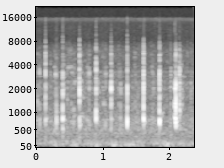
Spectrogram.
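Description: Tarot cards being shuffled and handled, giving light, irregular clicks and snaps at about four a second.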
